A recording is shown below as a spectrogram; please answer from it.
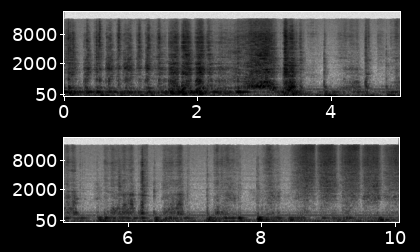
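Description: Fingertips and nails rub and scratch back and forth across a dark wood-grain laminate portable table top. The result is a steady, irregular run of low, dull rasping strokes with a deep, heavy body. A brief, louder, brighter scrape swells up near the third second before the rubbing settles back into softer, quicker strokes.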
